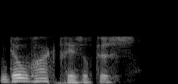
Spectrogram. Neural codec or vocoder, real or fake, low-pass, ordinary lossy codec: codec, 16 kHz, 1 kbps, X-Codec, HuBERT features, trained on balanced general audio; fake; 3.6 kHz; AAC, 16 kbps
